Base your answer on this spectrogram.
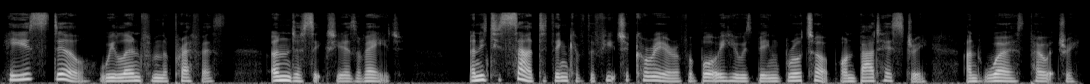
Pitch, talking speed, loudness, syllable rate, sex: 165 Hz, 205 wpm, -20 LUFS, 5.2 syllables/s, female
